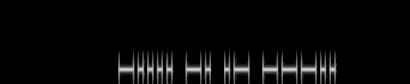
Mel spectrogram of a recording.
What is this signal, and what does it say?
Morse code, heard as a keyed tone, about 25 wpm, 700 Hz. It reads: 6NA8
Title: Common Cut Numbers - 4-Digit 25wpm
